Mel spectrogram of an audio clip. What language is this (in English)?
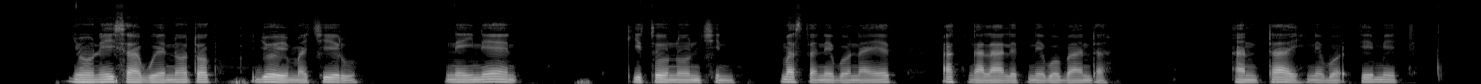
Kalenjin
